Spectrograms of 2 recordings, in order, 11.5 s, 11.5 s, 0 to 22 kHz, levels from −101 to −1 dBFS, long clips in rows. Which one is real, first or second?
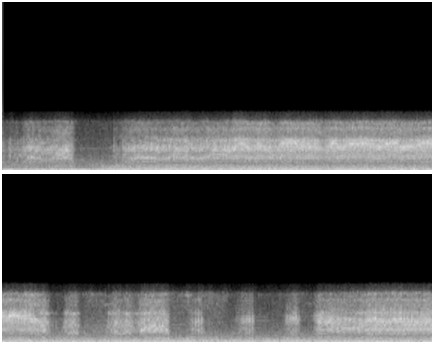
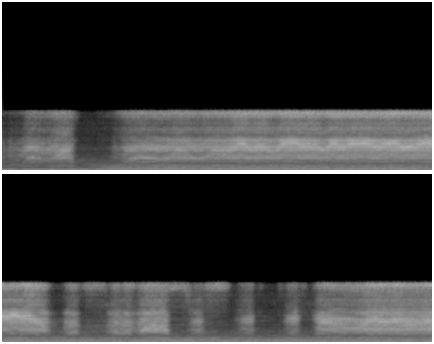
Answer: first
